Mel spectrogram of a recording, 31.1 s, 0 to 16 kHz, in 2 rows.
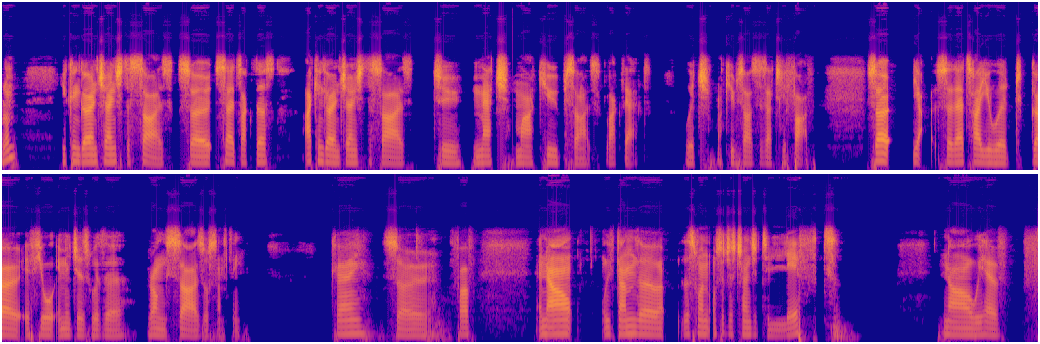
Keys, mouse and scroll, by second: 2.3 click, 5.8 click, 11.2 click, 16.8 click, 21.6 click, 26.6 click, 30.7 click.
